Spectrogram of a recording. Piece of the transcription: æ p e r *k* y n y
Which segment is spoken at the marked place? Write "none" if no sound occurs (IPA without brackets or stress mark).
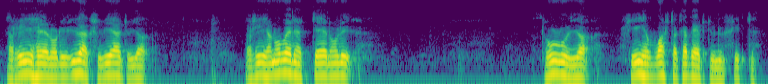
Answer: t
